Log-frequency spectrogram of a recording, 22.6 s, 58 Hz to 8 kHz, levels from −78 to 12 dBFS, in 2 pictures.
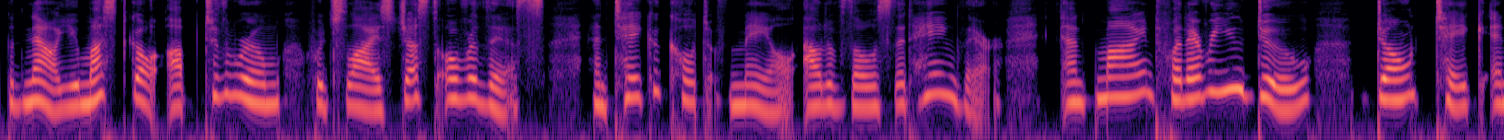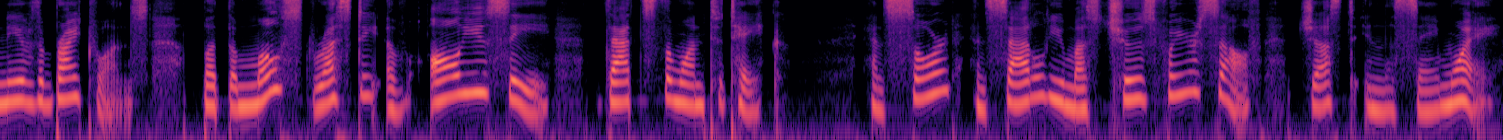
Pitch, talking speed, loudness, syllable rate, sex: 225 Hz, 175 wpm, -20 LUFS, 4.0 syllables/s, female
